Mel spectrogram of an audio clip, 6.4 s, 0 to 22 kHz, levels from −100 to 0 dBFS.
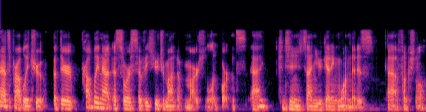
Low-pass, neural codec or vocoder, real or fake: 7.2 kHz; none; real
